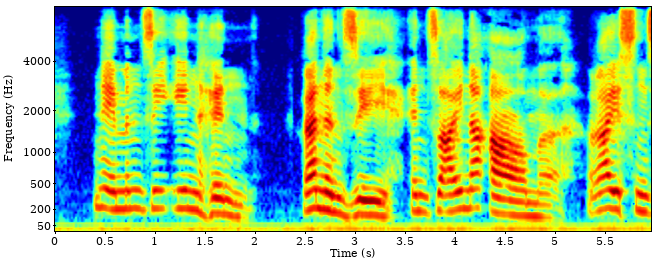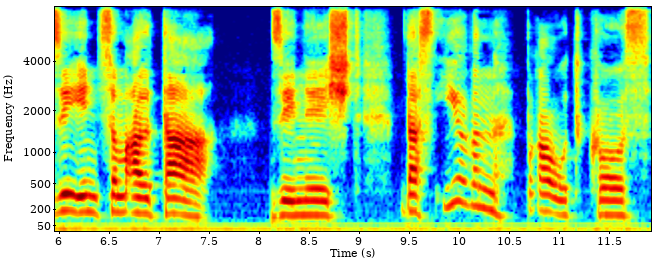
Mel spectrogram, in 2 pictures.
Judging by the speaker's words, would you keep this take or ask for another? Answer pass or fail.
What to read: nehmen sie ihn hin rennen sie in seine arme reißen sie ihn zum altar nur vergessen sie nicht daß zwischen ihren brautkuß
fail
